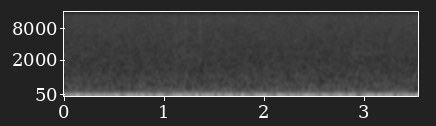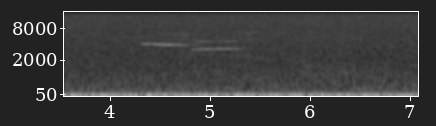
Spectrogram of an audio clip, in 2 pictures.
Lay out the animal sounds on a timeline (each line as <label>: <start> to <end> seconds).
Black-throated Green Warbler (Setophaga virens): 4.0 to 5.5 seconds
Black-capped Chickadee (Poecile atricapillus): 4.2 to 5.4 seconds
